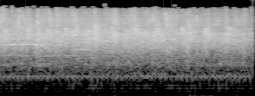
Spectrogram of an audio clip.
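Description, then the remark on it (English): A crowd applauds Dr. Becky Blank, chancellor of the University of Wisconsin-Madison, steadily, a dense wash of many hands clapping at an even, sustained loudness with no voices standing out. “Becky Blank is here, and we just want to give Becky a big round of applause.”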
